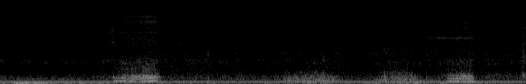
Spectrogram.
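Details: Retriever puppy, adopted three days earlier, asleep: soft, low rumbling snores recurring every couple of seconds over a steady background hum; ordinary snoring in a sleeping puppy.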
